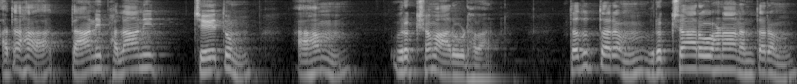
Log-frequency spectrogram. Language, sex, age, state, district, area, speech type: Sanskrit, male, 18-30, Karnataka, Uttara Kannada, rural, spontaneous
